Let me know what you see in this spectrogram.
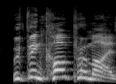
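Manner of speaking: alarmed screaming. Playing a character who runs to the militia HQ: screaming. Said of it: "I'd like to start screaming".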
